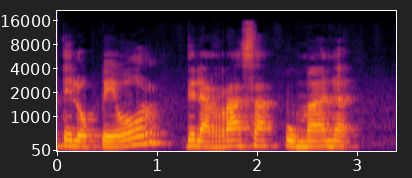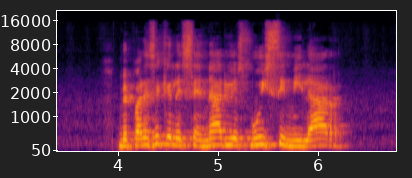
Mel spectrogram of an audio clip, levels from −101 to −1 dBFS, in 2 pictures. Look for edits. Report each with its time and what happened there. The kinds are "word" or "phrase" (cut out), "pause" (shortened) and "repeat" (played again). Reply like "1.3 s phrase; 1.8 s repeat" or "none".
none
